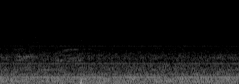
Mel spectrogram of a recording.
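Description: Steady low background hum with a faint steady tone, and a single soft click a little under a second in.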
